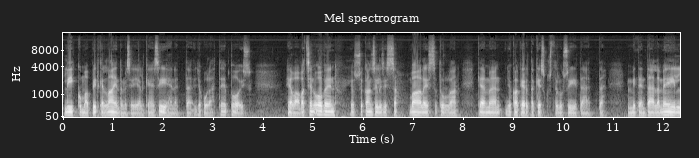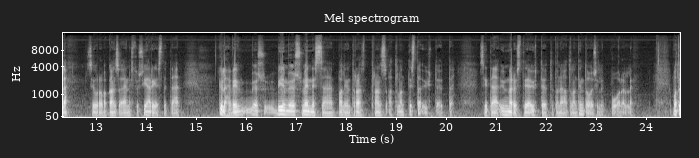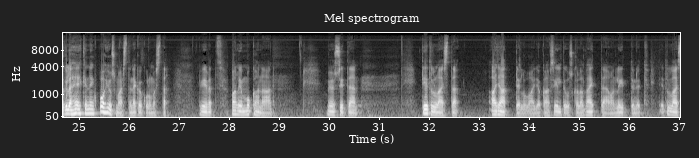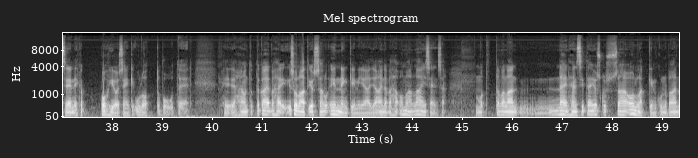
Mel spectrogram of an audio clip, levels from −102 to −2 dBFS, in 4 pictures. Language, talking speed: Finnish, 115 wpm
